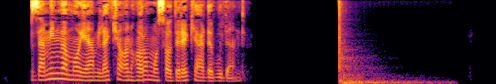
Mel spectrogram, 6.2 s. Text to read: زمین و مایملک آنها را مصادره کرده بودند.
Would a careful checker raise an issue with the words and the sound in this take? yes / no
yes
